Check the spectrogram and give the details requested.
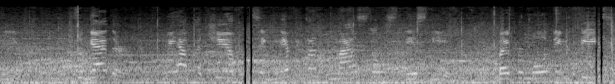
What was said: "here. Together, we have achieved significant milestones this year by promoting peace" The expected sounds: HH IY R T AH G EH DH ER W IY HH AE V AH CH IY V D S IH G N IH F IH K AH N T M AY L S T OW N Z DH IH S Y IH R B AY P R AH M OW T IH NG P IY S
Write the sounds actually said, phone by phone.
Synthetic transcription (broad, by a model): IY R T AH G EH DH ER W IY HH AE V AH CH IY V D S IH G N IH F IH K AH N T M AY S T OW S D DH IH S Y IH R B AY P R AH M OW T IH NG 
